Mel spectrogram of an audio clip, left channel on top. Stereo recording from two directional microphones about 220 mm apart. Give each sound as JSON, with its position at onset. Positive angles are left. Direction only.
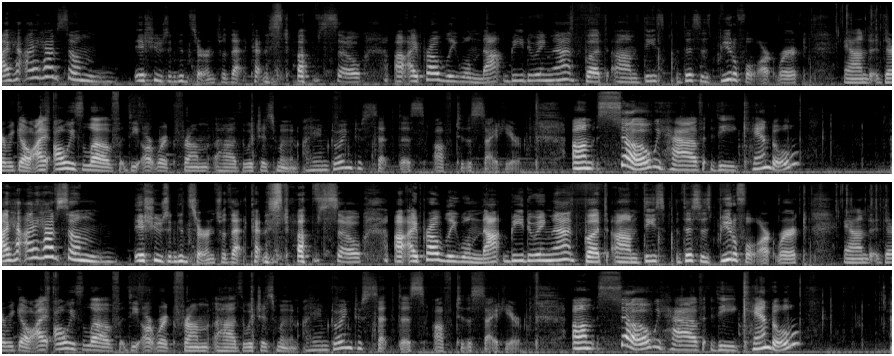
{"t": 0.0, "sound": "a woman's voice", "side_deg": -40}
{"t": 8.4, "sound": "speech", "side_deg": -10}
{"t": 8.6, "sound": "speech", "side_deg": 0}
{"t": 8.9, "sound": "speech", "side_deg": 20}
{"t": 10.2, "sound": "a woman's voice", "side_deg": 0}
{"t": 11.5, "sound": "a woman's voice", "side_deg": 0}
{"t": 14.6, "sound": "a woman's voice", "side_deg": 15}
{"t": 16.0, "sound": "a woman's voice", "side_deg": -10}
